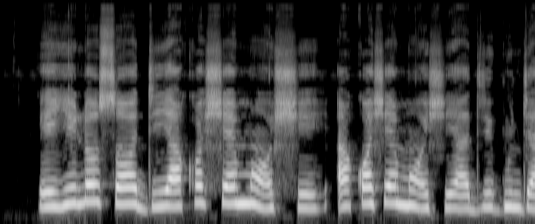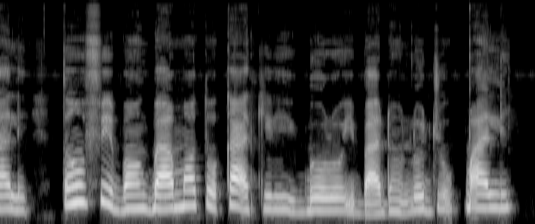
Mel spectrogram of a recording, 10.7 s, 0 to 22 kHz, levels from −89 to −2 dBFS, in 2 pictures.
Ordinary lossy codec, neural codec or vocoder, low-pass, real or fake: none; none; 19.8 kHz; real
